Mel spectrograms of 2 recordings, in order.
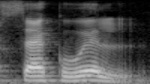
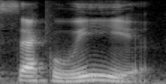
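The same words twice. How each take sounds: First: The name ends with a 'vill' sound. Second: The name ends with a 'vee' sound. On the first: The speaker calls it wrong. "this is not Sackville" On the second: The speaker calls it right. "This is Sackville. In French, I double L E is E"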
